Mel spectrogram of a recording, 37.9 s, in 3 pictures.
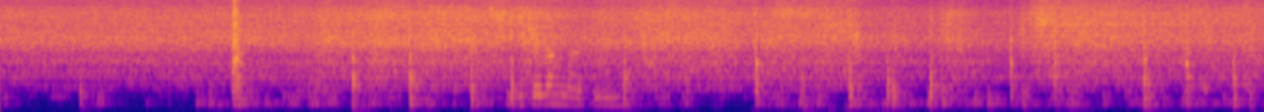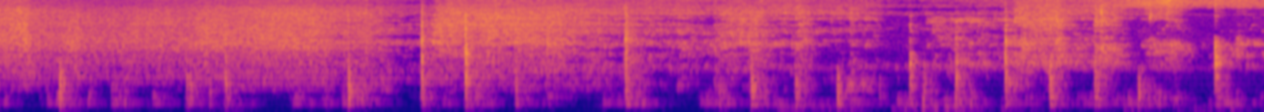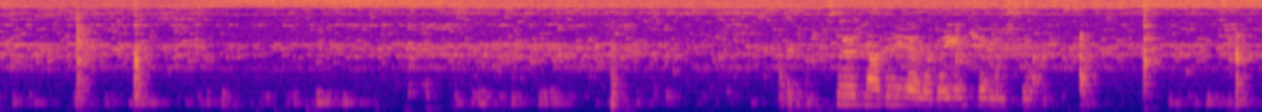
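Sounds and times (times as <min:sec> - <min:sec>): chicken sizzling in a wok: 0:00.0 - 0:37.9
spatula scraping a pan: 0:01.9 - 0:31.2.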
